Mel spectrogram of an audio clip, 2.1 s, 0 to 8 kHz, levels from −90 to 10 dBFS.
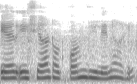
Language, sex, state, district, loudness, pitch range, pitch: Marathi, female, Maharashtra, Pune, -31 LUFS, 220-235 Hz, 225 Hz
